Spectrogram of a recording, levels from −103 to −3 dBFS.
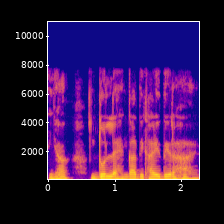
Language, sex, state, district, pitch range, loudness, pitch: Hindi, male, Jharkhand, Ranchi, 135-145 Hz, -15 LUFS, 135 Hz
